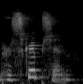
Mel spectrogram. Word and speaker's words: prescription: And prescription. We stress the second syllable, and something funny about English, you'll often hear native speakers say this word as if the spelling was different.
